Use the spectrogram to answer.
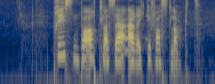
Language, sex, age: Norwegian, female, 29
